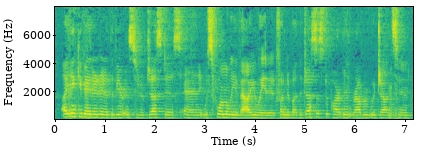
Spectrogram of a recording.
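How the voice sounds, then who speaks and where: Amid noticeable background noise and audible room echo, a woman speaks at a very fast pace with hardly any pauses, in a flat monotone at a medium pitch. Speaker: parole board commissioner. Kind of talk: formal self-introduction at a public meeting. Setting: public board meeting.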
